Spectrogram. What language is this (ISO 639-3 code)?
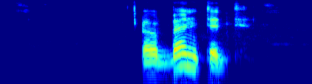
kab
